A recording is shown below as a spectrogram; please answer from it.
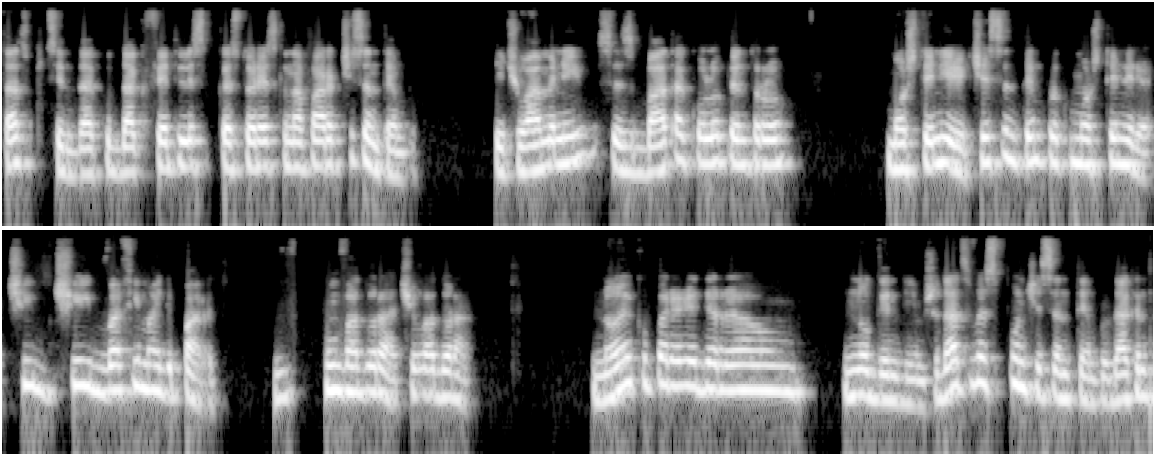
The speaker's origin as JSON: {"language": "Romanian", "country": "Moldova", "said": "Construcțiile cum le facem noi, ele nu durează. Construcțiile aproape care. Ce avem noi în Republica Moldova, cel mai vechi?"}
